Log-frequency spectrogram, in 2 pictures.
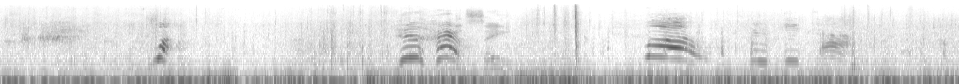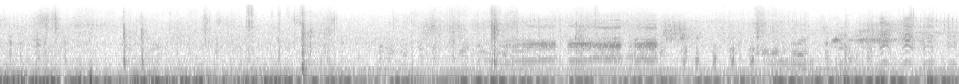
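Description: Chickens squawking and clucking a few times, in two short bursts of calls about four and six and a half seconds in, with a couple of shorter clucks soon after.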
